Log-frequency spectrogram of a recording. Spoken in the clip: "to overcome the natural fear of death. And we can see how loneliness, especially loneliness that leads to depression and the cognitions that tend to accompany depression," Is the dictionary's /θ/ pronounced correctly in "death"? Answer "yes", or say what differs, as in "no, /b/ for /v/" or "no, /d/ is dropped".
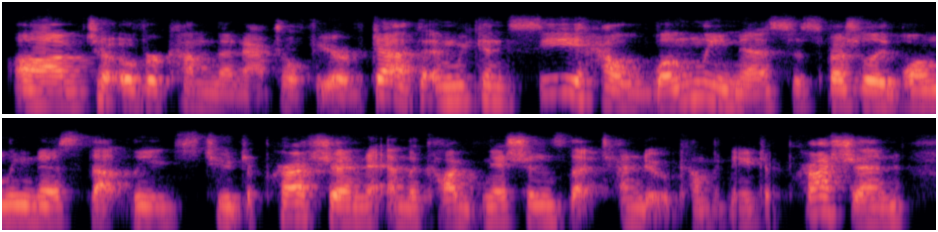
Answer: yes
